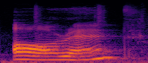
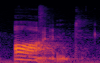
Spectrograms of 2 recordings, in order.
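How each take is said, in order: First: The word is said with two syllables. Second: The word is said with one syllable. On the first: The speaker calls it wrong. "It isn't" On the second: The speaker calls it right.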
